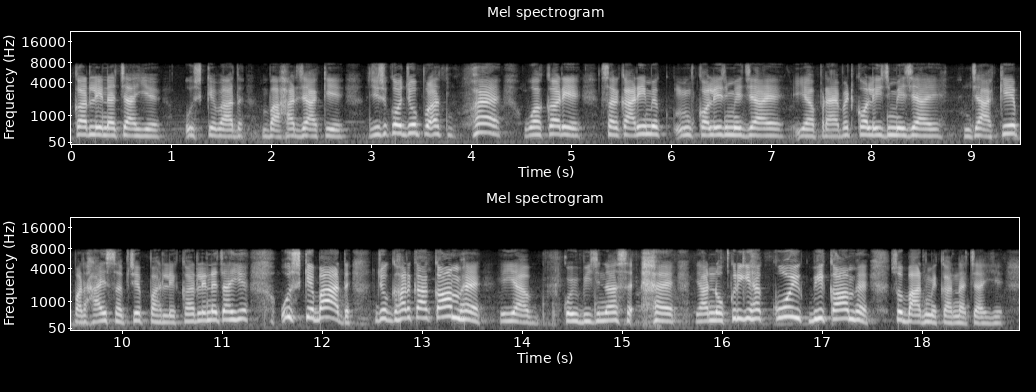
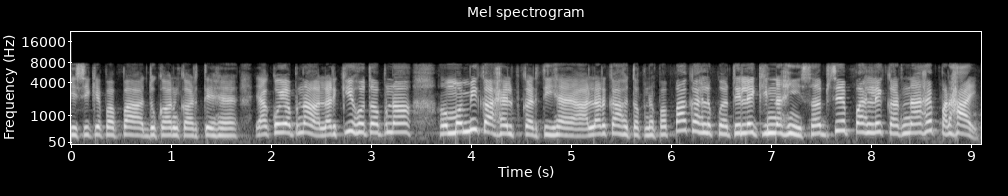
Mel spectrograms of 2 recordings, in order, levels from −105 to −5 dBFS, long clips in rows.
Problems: constant background noise, continuous background conversations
